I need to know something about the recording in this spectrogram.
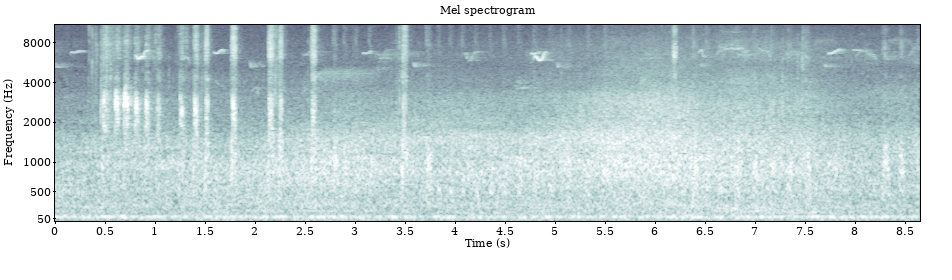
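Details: Alarm calls of a fox squirrel perched on a Monterey pine in Del Monte Forest, California, defending itself and its territory: a quick run of dry chucks over the first two seconds, then a rising wash of background noise with distant thin whistles.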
